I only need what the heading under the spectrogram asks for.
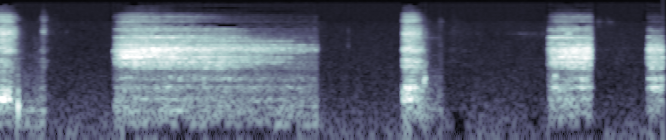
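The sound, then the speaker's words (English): Breathing exercise of two short in-breaths followed by one long, deep, drawn-out exhale, then more short breaths starting the cycle again; soft, airy and quiet, with no talking. “So we're just going to take two in breaths and a long, deep out breath. We're going to do that over and over again.”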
